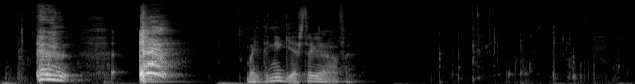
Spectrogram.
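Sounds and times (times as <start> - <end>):
person coughing after choking on water: 0.4 - 0.8, 1.4 - 1.9
speech: 0.4 - 0.8, 2.5 - 3.7.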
